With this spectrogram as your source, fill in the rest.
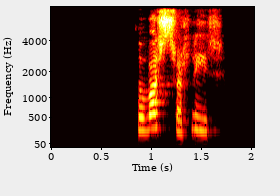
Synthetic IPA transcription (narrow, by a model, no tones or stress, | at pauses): θuvar̥st̪sval̥iːɾ̥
